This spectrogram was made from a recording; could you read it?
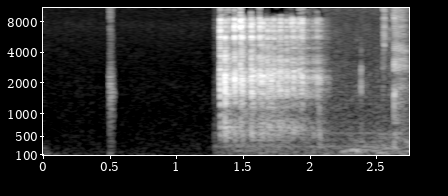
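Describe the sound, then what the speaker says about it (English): Dice rolling as a sound effect in a dice video game: a tiny click, then a crisp, bright clatter that rattles for under a second and trails off into a few faint ticks, heard alone without talking. "I'm rolling my dice. It has a really crisp sound effect."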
